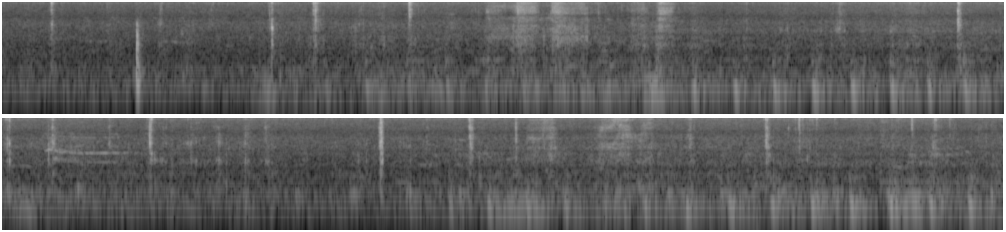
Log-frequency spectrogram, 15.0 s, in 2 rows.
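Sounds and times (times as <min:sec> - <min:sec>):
chewing fried chicken: 0:00.2 - 0:15.0.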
